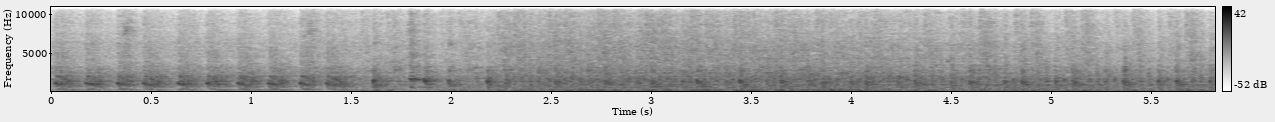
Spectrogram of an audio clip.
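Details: Cummins diesel swapped into a Jeep YJ, first start; catches with uneven lumpy pulses about two seconds, then settles into steady clatter, intake air noise audible; briefly rough then smooth, healthy.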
